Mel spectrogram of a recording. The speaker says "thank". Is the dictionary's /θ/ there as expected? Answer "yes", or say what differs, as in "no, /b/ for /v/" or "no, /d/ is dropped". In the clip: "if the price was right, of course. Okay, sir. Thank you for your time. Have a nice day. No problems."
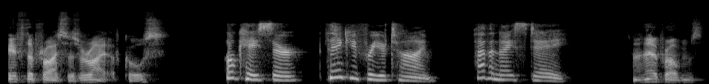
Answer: yes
